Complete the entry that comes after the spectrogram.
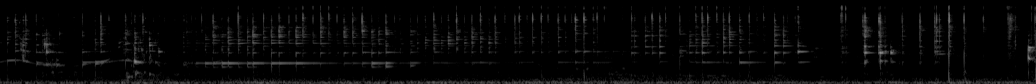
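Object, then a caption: Glass bottle with water. Long nails tap rapidly on a clear glass bottle partly filled with water and tilted sideways, making bright, crisp clicks with chime-like ringing. As the water moves, a tone near 1 kHz glides and shifts, and the taps continue unevenly throughout.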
